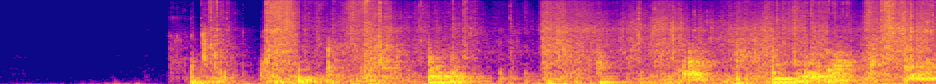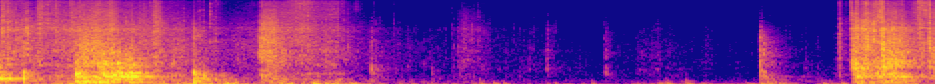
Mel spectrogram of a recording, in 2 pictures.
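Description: Polystyrene packing blocks and cardboard being handled and pulled about: dense crunching and squeaking starting about a second in and lasting about five seconds, then quieter, with a short burst of handling noise near the end.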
